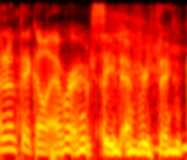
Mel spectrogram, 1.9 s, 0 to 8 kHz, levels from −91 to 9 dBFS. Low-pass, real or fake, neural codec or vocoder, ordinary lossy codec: 7.2 kHz; real; none; Opus, 64 kbps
